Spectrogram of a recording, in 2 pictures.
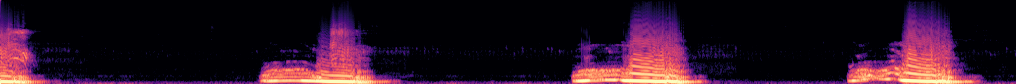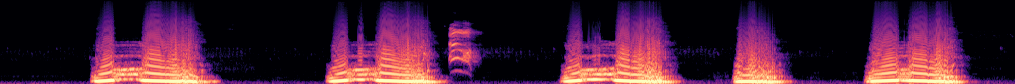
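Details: A lioness gives deep, grunting roars about every two and a half seconds, calling her pride, in Africa.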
